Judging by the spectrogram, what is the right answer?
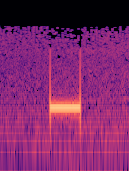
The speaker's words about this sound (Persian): بله خب تماس از ایام برقرار نشد، تماس بعدی رو میگیریم.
